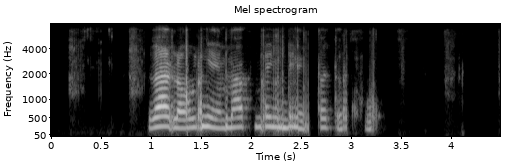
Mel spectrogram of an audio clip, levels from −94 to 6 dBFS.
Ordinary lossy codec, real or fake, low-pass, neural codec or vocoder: Opus, 32 kbps; fake; 7.2 kHz; codec, 16 kHz, 16 kbps, FunCodec, trained on LibriTTS, 50 frames a second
